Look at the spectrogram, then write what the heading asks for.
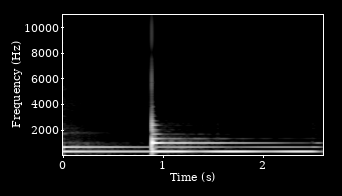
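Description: A sustained ringing guitar harmonic at the fifth fret hums steadily, then a second bell-like harmonic at the seventh fret is plucked over it, both tones sustaining softly together.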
